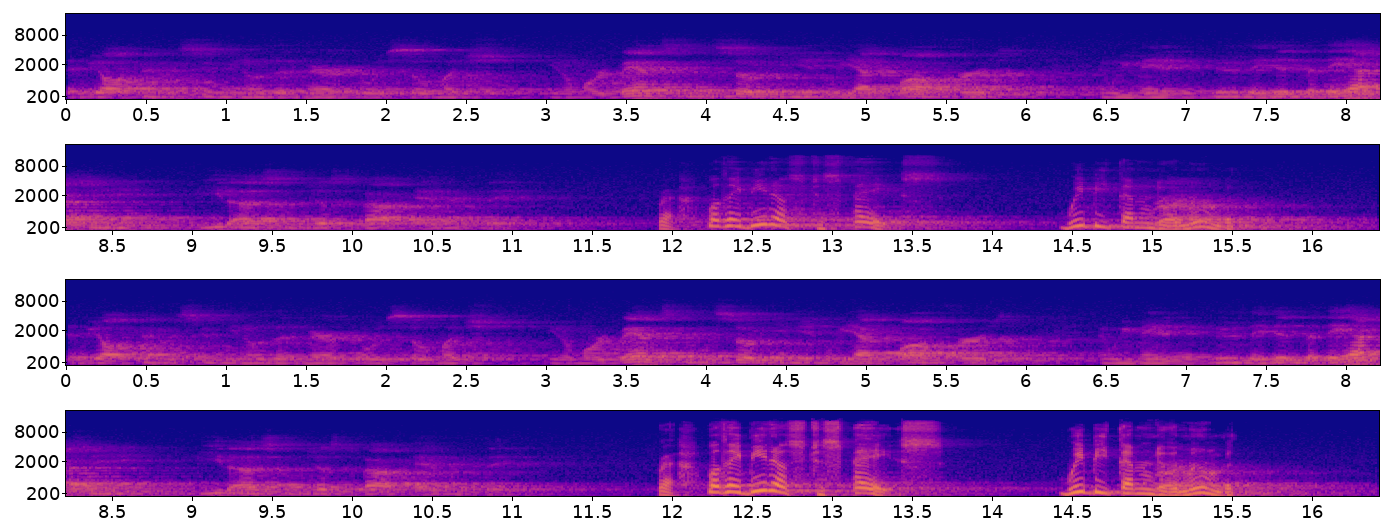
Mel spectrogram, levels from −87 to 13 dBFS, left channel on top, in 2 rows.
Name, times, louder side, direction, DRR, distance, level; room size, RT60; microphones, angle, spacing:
voice 1, 0.0-2.6 3.0-5.9 6.4-8.6 9.0-11.0 15.0-15.2, equal, 10° right, -3 dB, 1.3 m, -36 dB
voice 2, 11.9-13.7 14.4-15.5, right 6 dB, 55° right, 19 dB, 0.3 m, -25 dB
18.5 x 7.7 x 8.9 m, 2.6 s
head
